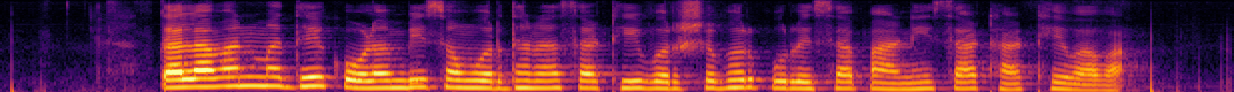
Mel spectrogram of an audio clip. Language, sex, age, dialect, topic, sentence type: Marathi, female, 31-35, Standard Marathi, agriculture, statement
